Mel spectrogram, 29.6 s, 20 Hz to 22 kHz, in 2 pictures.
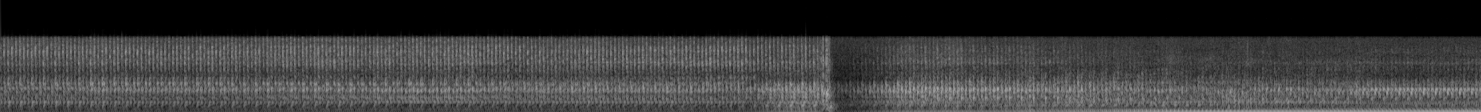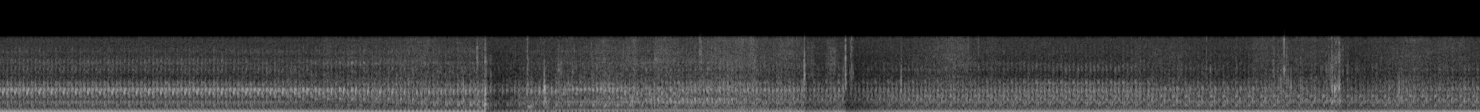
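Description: VW Lupo 3L's three-cylinder 1.2 TDI diesel idling while still cold after a start at −10 °C. A sharp thump comes about eight seconds in, after which the engine sound turns deeper and boomier, with two smaller thumps later on.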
